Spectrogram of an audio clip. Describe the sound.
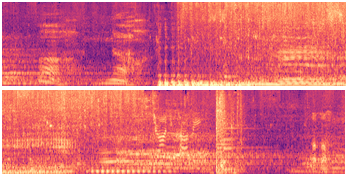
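A cow lets out a loud, long, drawn-out moo that fills several seconds, resonant, followed by a second lowing call, with faint voices murmuring before it starts.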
